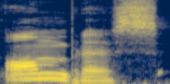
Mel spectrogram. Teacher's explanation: the last word ombres is same thing as the first two since there's only two syllables in this we stress the first syllable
